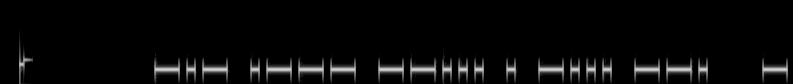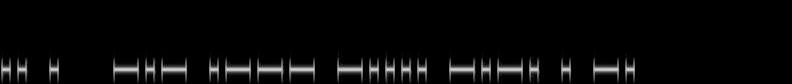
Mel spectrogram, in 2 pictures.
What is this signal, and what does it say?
Morse code, heard as a keyed tone, about 15 wpm, 700 Hz. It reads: KJ7EBG DE KJ6CEN
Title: USA Callsign DE Callsign - 6 Characters - 15wpm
